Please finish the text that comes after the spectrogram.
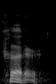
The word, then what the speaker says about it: Qatar: Qatar near Saudi Arabia Bobby pronounced it cutter he had already made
